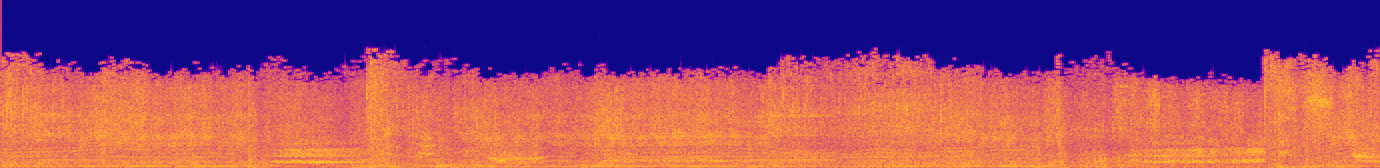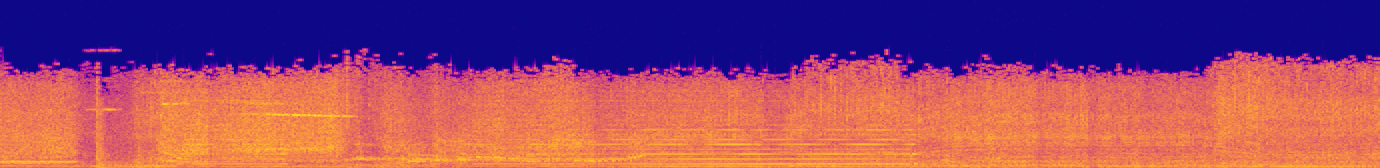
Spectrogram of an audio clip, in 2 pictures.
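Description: A car engine roars as a car speeds along.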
